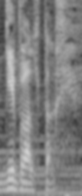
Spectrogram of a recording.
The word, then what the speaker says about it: Gibraltar: Jeg uttaler det på spansk, som sikkert er Gibraltar.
